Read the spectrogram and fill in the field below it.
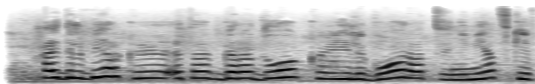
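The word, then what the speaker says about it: Heidelberg: вы увидите в гейдельберг по-немецки это хайдельберг есть еще такие примеры например гамбург и hamburg ну вы знаете городок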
